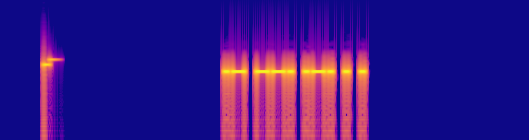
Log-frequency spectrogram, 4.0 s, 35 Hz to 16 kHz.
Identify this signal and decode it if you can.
Morse code, heard as a keyed tone, about 40 wpm, 700 Hz. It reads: AGREE
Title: Top 1001-1250 Words 40wpm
